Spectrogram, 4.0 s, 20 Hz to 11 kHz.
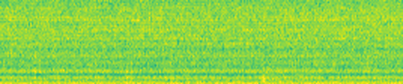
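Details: Gas boiler after its leaking gas valve was replaced and the valve set to about 3.5: an even, steady rushing burner roar with no popping, flutter or surging; the boiler is firing cleanly. The pilot flame is noted as too high.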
